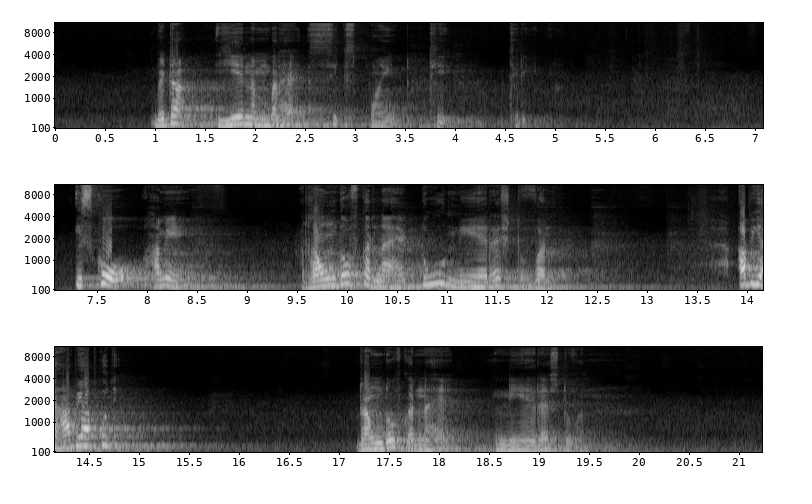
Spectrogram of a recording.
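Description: A man speaks calmly and clearly nearby, explaining in bursts with pauses.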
